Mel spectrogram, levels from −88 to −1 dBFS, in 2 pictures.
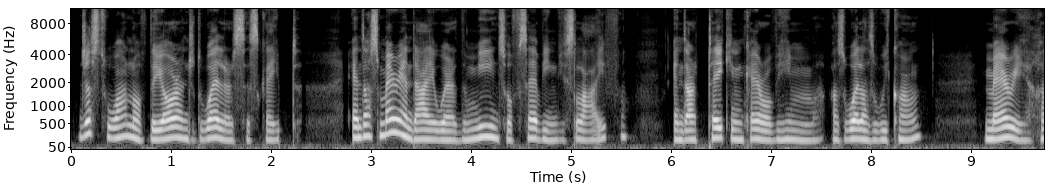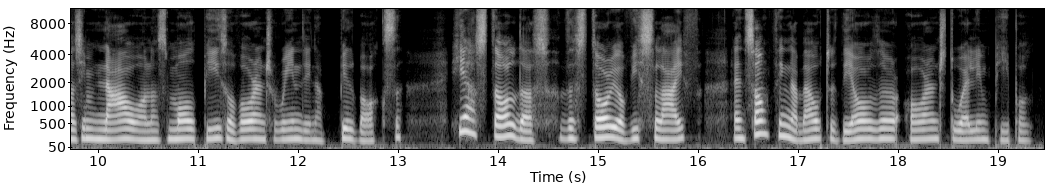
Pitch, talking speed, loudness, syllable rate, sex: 190 Hz, 190 wpm, -19 LUFS, 4.4 syllables/s, female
